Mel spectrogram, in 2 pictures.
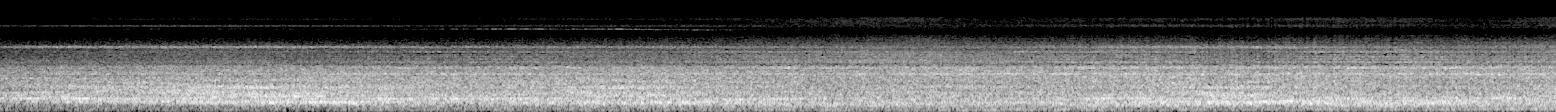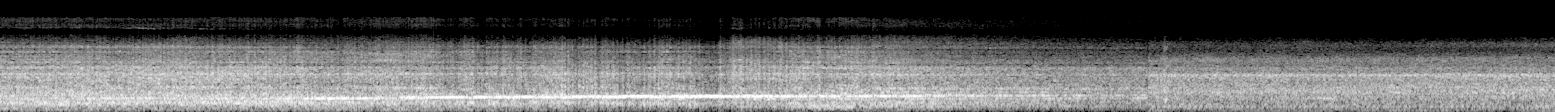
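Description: Virgin Pendolino electric train running past the platform: a steady rumble of wheels on rail with a whine that rises slightly in pitch about two-thirds through, then the noise dies down as the train clears.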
